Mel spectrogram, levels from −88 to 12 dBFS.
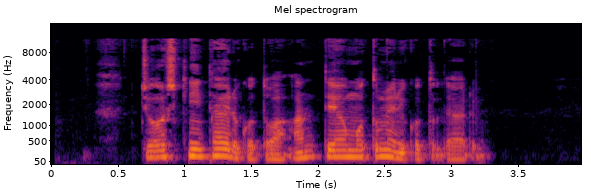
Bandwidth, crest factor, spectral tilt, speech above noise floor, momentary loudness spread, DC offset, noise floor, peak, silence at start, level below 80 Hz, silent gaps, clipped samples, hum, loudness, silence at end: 11.5 kHz; 18 dB; -5 dB/octave; 50 dB; 13 LU; under 0.1%; -73 dBFS; -6 dBFS; 0.4 s; -46 dBFS; none; under 0.1%; none; -23 LUFS; 0.7 s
